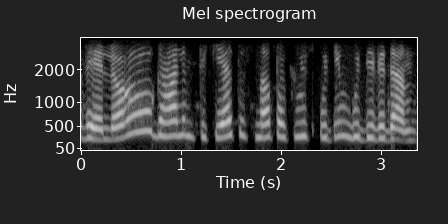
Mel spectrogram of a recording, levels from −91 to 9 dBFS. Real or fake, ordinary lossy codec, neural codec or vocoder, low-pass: real; Opus, 32 kbps; none; 3.6 kHz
